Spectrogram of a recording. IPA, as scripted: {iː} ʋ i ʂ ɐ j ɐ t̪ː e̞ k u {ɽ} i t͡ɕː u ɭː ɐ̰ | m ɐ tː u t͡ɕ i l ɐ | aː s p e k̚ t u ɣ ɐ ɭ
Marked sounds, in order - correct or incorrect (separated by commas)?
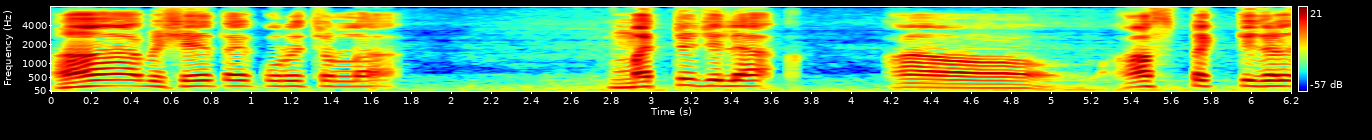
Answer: incorrect, incorrect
